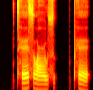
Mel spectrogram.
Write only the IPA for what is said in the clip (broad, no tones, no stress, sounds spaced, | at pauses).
tʰ ɛ s ɔ ʕ u s | pʰ ɛ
